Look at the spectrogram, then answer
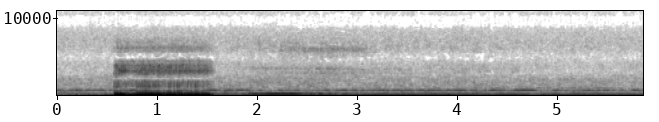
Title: When you need the loo but feel guilty about moving the dogs #beagle #snoring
